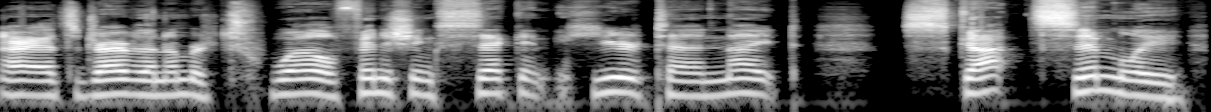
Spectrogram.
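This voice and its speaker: A man hosting a racing broadcast, his voice sitting a little high and coming through smooth and clean. He talks to the drivers in a relaxed, chummy way, with a dry, close sound. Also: measured pace, no echo. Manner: casual, friendly, calls drivers pal and dude. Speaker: race broadcaster. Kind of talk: post-race interview hosting.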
